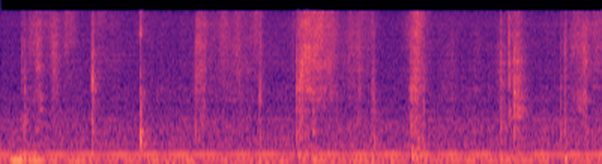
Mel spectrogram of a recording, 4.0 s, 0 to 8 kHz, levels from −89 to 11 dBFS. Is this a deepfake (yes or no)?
yes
